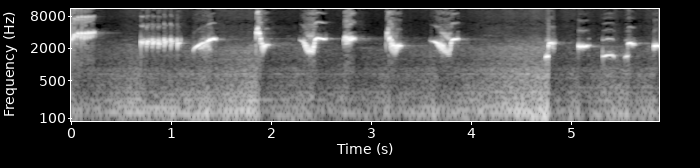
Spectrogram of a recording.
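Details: Asian pied starling song used as a lure for young birds: a buzzy opening, then loud downslurred whistles about every half second, followed by a quick series of clear two-pitched whistled notes, over a low rumble.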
